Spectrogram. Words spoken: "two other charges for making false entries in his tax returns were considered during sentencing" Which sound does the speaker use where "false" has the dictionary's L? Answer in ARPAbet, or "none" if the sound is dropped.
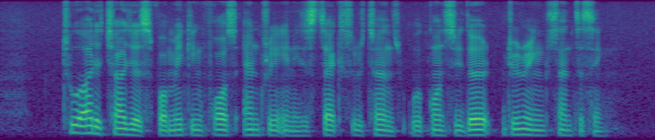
none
